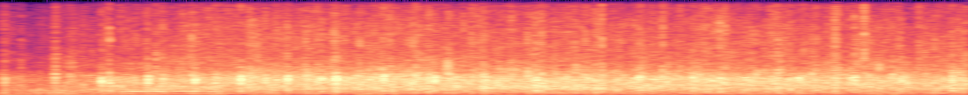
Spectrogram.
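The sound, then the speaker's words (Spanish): An audience claps steadily for several seconds to give glory to the Lord, a dense, even patter of many hands with no pauses, fairly quiet overall with faint murmuring mixed in. “Me tocó sacarles un aplauso, pero como si les estuviera sacando una muela.”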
